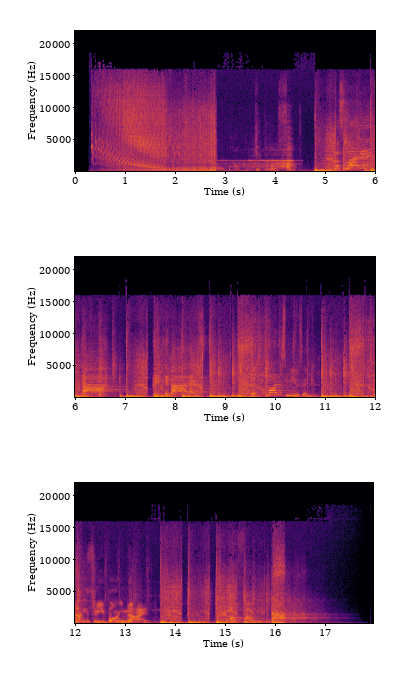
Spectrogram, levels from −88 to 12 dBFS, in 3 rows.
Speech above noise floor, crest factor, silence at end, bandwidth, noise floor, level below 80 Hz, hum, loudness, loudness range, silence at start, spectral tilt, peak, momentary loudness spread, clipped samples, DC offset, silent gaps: 38 dB; 18 dB; 0.95 s; 18 kHz; -56 dBFS; -26 dBFS; none; -17 LUFS; 4 LU; 0.3 s; -4 dB/octave; 0 dBFS; 12 LU; under 0.1%; under 0.1%; none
